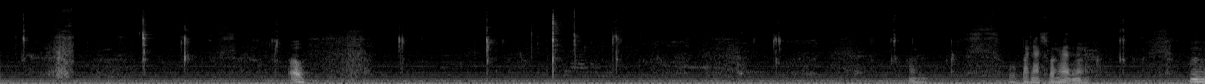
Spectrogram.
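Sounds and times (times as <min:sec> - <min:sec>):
steady low hum: 0:00.0 - 0:12.0
chewing: 0:00.2 - 0:03.0, 0:03.7 - 0:09.6, 0:10.9 - 0:11.5
wet lip-smack clicks: 0:01.4 - 0:02.0.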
